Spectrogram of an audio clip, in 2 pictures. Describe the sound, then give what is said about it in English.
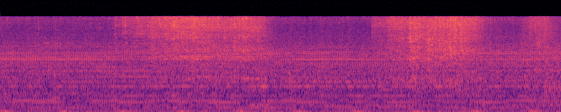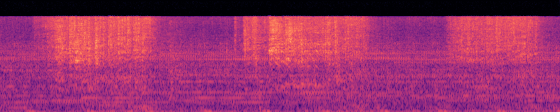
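A rotating-drum fish scaler with diamond blades brushes scales off a fish, giving a steady, rough rubbing and rasping noise that continues without a break and with no voices. “That's all the scales just being brushed off. So there's just that rotating drum with the diamond blades on it, kind of takes those scales off real nice and easy.”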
